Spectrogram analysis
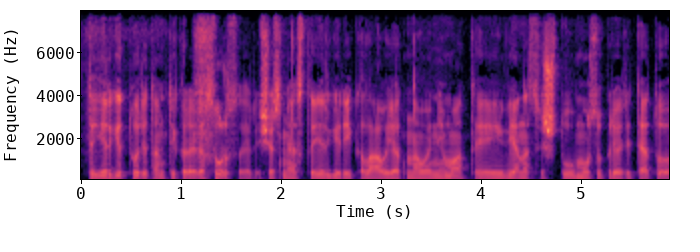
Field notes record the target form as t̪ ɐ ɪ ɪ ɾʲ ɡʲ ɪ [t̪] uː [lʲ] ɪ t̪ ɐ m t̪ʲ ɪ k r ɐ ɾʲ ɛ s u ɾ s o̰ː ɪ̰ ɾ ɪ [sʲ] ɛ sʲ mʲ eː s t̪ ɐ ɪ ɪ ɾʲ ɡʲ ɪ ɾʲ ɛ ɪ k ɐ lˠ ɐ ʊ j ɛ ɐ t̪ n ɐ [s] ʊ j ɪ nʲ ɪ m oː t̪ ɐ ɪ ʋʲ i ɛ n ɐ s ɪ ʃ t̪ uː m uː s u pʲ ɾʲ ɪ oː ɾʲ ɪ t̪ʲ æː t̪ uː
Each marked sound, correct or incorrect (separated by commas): correct, incorrect, incorrect, incorrect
